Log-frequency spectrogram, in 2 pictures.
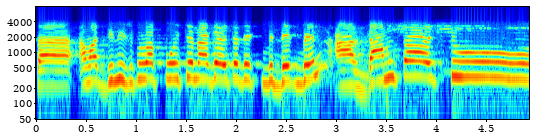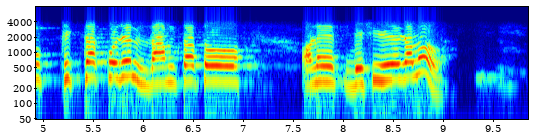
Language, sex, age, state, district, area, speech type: Bengali, female, 30-45, West Bengal, Alipurduar, rural, conversation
